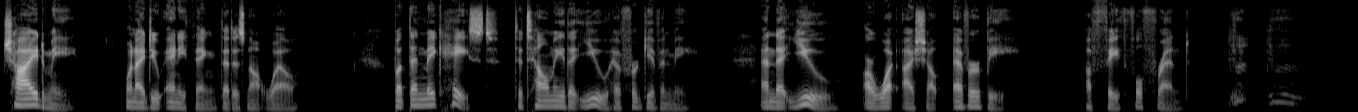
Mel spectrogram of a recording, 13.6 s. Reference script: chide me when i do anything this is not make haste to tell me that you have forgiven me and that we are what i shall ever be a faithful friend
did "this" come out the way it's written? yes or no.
no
